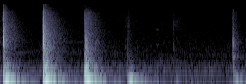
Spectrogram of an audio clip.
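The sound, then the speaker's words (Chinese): Someone deliberately bangs on a table to record noise for an audio-editing demonstration: a quick run of three heavy, booming thumps, then a softer knock, a pause, and another thud at the end. No one speaks. “我刚才专门砸了几下桌子啊，砸了几下桌子，然后那个敲了一下键盘。”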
